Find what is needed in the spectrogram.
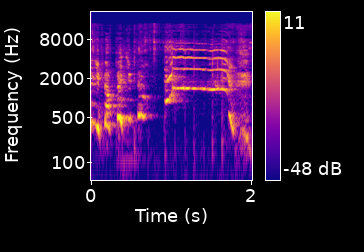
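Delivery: high, slow squeal of delight; ecstatic shout. Real, not acted. Vlogger squealing at her new purple mascara. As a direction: cry out the name in pure joy. Excited unboxing cry of joy.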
